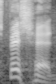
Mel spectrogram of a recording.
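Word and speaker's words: Fischer-Z: um the name of the band is fish head but if you like the song Good Luck Googling fish head because it's not spelled that way it's spelled Fisher Z for some reason uh f-i-s-h-e-r different word Z but uh they pronounce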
